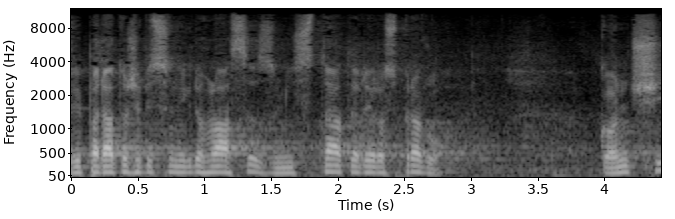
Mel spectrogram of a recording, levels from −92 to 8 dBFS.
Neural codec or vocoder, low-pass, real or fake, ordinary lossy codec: none; 10.8 kHz; real; MP3, 48 kbps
